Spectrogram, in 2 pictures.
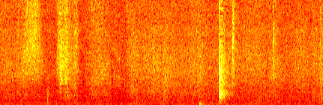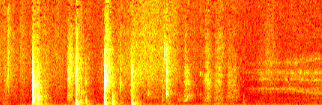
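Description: Footsteps on a wooden floor: five or six sharp steps about two a second, trailing off into lighter knocks, after a few seconds of faint room tone with a small click or two.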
